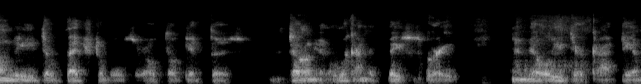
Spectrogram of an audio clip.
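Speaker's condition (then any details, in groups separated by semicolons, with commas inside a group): Total laryngectomy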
